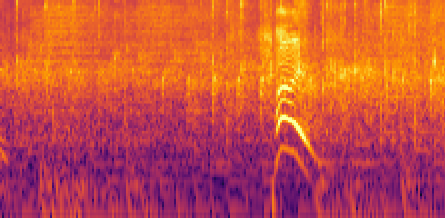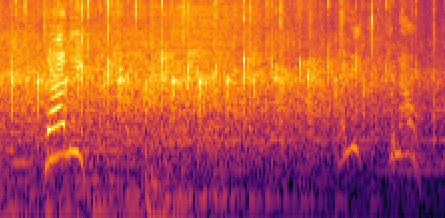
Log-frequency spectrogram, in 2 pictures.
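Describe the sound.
Steady audience applause, a dense continuous clatter of clapping throughout, with cheering voices and whoops rising above it briefly a few times.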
